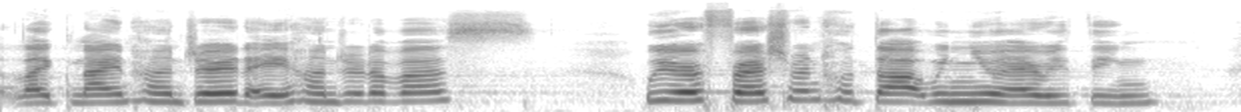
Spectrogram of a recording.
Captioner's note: none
